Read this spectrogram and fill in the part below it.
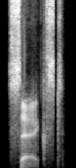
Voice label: "sext", British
